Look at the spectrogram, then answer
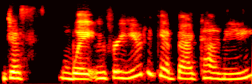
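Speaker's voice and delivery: high, sugary, seductive put-on sweetness. Retelling a scene where Monica answers him: imitating Monica being sweet and sexy. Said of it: "she's trying to be all, like, sweet and sexy".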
